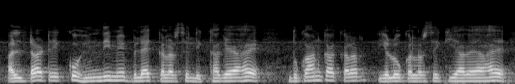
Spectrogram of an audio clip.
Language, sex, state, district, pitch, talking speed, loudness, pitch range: Hindi, male, Uttar Pradesh, Lalitpur, 160 Hz, 220 wpm, -14 LUFS, 155-175 Hz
